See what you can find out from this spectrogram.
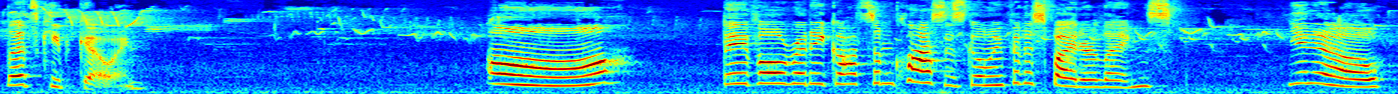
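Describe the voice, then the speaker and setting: A gentle spider queen, acted by a woman with a fairly high voice. She is loving and thoughtful, explaining things tenderly and patiently, as a mother would to an adopted child in an audio roleplay. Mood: pleased, then warm, reassuring. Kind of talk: scripted audio roleplay, addressing the listener.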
